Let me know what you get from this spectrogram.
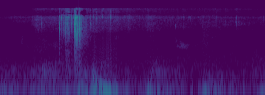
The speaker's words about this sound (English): I don't have to tell you that, but let me take a sip.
